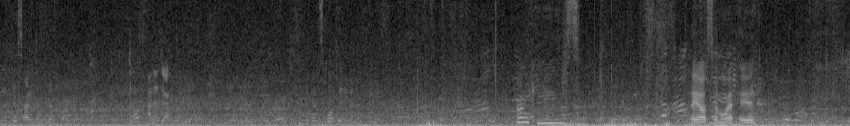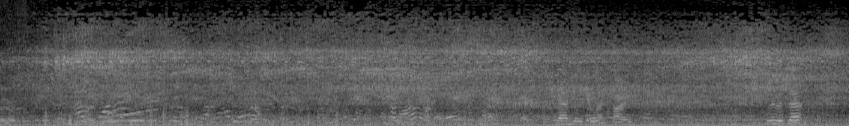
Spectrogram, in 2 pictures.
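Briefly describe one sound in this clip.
A crowd of people chatter in the background outdoors.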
